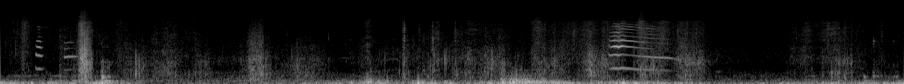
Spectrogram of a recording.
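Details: Stray cats on a Japanese cat island about to start fighting, recorded on a GoPro HERO8: two short falling meows, one early and one near the end, over rumbling outdoor background noise.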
